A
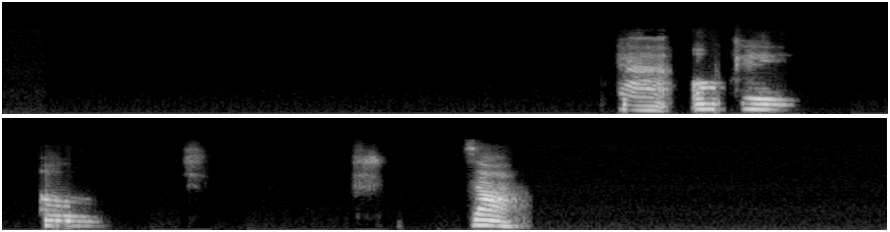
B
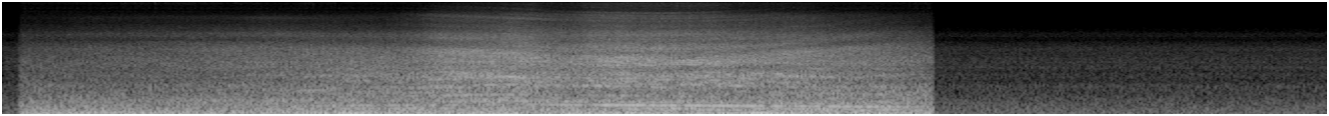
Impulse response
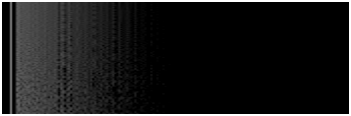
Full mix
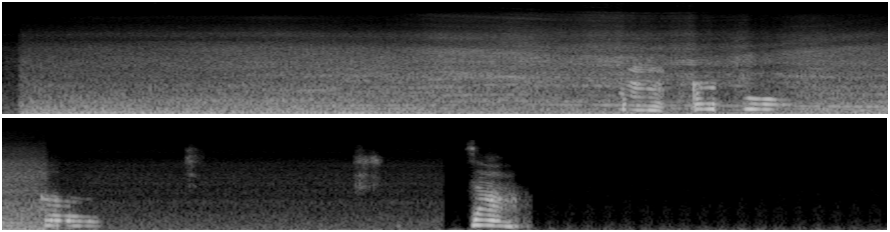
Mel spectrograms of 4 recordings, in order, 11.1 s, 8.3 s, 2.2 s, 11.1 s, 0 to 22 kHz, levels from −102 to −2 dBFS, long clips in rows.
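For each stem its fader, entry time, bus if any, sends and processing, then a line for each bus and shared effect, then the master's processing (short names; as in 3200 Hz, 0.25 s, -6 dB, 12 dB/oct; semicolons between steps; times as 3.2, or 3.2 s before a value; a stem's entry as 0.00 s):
-3.0 dB, 0.00 s, no send, tilt -3 dB/oct; tremolo triangle 8.4 Hz, depth 80%
-10.5 dB, 0.00 s, send -4.5 dB, vocal rider within 4 dB 0.5 s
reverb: on, RT60 1.5 s, pre-delay 35 ms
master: high shelf 4300 Hz -5.5 dB; compressor 2:1, threshold -32 dBFS, peak gain reduction 10 dB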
